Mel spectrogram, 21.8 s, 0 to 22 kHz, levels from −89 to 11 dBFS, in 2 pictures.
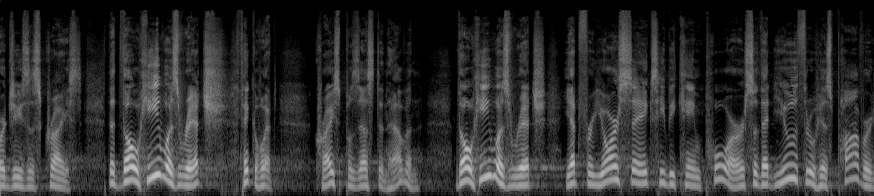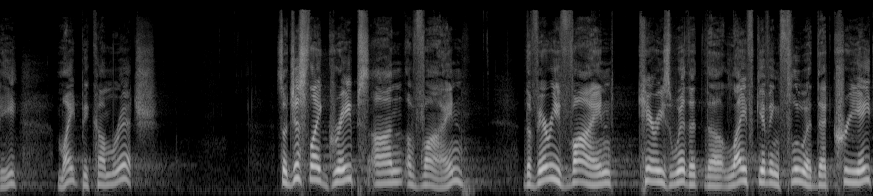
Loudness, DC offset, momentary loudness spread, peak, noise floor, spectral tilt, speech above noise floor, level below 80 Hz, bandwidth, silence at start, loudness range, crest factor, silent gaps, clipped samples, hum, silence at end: -25 LUFS; under 0.1%; 13 LU; -6 dBFS; -70 dBFS; -4.5 dB/octave; 45 dB; -70 dBFS; 18 kHz; 0 s; 8 LU; 18 dB; none; under 0.1%; none; 0 s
